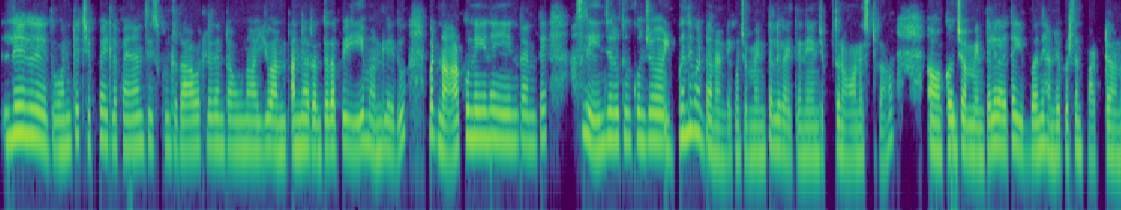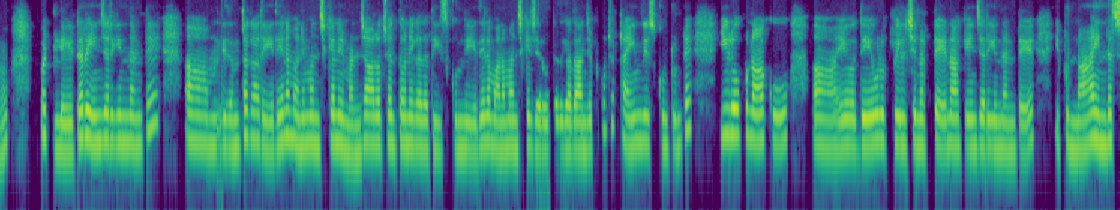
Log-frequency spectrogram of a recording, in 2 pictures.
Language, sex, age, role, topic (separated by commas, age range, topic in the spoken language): Telugu, female, 25-29, guest, మీరు చేసిన వృత్తి మార్పు గురించి వివరంగా చెప్పగలరా?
